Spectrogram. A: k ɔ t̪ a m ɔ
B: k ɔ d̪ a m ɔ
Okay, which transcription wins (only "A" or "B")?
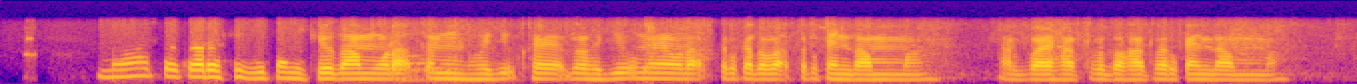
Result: B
